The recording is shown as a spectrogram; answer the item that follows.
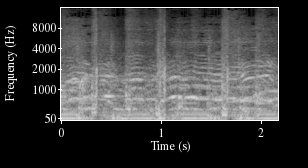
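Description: Live band playing instrumental music: a plucked lute line over a deep bass and a steady drum beat of about one and a half strokes a second.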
